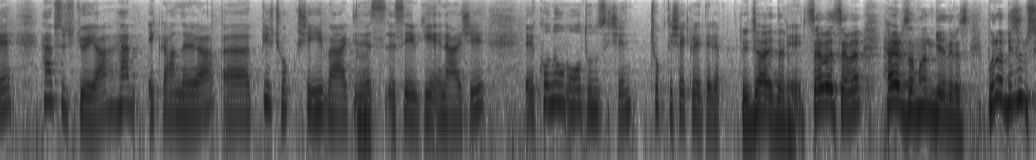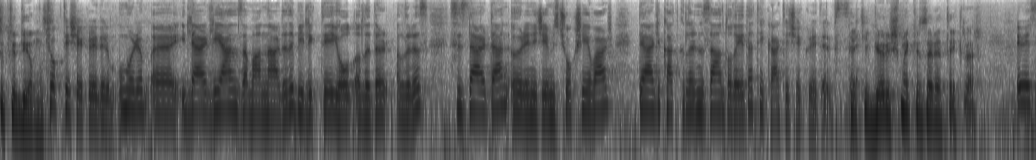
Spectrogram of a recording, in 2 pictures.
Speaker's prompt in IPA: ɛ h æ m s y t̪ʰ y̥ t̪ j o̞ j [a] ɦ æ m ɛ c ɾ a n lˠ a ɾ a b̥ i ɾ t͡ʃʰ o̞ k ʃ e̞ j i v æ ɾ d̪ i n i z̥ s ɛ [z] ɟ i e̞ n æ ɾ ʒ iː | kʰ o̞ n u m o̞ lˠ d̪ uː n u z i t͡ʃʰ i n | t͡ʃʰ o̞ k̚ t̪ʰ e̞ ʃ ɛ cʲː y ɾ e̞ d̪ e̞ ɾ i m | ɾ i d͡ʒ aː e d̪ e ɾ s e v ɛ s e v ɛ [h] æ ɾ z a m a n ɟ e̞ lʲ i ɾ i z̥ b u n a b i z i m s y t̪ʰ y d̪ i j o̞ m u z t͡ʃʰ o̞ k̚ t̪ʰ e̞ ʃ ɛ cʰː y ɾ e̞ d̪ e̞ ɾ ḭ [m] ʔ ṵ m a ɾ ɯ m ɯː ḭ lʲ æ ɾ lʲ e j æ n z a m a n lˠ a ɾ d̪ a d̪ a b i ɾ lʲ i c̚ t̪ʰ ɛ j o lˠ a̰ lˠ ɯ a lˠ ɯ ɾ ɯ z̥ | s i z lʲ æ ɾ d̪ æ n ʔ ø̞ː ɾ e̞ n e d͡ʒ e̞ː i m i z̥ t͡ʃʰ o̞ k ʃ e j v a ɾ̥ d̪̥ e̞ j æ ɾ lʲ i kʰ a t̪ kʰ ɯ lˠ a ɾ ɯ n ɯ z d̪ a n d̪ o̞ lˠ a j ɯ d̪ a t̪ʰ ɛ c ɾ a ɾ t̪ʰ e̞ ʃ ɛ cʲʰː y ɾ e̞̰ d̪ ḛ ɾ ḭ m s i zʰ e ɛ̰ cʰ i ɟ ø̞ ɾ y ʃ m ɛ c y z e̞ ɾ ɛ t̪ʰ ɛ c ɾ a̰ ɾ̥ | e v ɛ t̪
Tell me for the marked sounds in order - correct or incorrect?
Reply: correct, incorrect, correct, correct

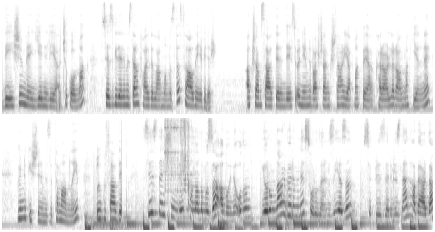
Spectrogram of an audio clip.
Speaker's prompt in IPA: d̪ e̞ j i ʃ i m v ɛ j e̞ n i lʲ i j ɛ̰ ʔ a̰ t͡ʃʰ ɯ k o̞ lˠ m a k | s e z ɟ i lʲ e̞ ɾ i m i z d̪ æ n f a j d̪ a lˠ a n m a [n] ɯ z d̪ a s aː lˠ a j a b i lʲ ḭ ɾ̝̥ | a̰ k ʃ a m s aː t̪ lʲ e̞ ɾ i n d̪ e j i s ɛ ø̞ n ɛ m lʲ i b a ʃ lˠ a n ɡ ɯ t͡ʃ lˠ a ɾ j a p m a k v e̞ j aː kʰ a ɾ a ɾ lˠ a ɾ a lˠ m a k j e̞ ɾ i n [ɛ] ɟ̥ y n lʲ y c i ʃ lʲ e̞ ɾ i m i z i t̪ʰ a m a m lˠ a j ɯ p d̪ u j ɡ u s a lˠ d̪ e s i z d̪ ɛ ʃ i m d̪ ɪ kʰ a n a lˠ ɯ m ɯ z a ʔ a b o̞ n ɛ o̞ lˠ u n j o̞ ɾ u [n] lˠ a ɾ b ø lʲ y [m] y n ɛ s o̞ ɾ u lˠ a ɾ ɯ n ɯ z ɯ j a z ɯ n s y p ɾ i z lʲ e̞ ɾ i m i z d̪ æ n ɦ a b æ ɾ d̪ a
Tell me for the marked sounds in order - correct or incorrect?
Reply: incorrect, correct, incorrect, correct

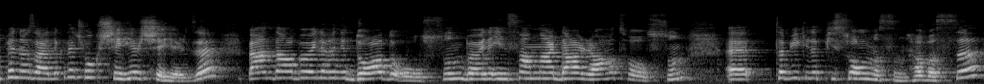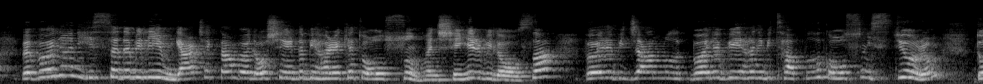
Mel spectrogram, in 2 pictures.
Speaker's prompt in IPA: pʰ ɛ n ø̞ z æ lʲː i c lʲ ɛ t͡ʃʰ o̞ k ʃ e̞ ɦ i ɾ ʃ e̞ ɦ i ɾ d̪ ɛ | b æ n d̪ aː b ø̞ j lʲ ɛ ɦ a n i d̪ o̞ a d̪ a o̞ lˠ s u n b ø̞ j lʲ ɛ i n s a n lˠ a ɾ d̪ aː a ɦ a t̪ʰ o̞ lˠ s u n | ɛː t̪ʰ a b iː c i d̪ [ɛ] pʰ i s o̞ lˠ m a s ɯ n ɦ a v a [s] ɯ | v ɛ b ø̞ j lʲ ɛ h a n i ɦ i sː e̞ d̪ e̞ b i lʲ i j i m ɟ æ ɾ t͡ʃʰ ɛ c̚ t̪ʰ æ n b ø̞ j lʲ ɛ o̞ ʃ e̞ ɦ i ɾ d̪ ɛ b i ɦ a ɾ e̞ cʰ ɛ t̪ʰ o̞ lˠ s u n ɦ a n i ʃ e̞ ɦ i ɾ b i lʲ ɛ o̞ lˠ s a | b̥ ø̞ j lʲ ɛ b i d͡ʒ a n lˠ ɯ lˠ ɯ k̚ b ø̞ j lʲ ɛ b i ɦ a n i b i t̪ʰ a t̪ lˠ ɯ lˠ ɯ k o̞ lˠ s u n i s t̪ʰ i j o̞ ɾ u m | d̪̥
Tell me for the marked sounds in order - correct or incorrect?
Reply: correct, correct

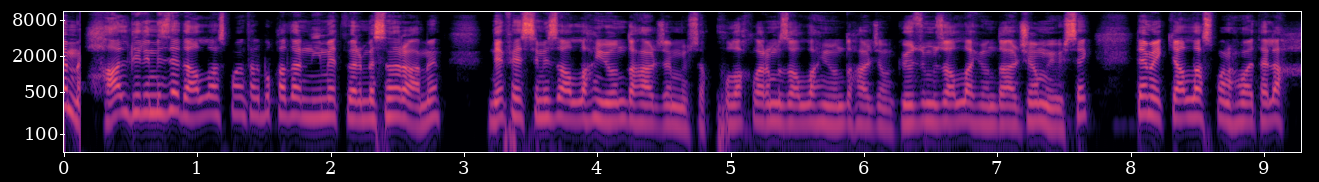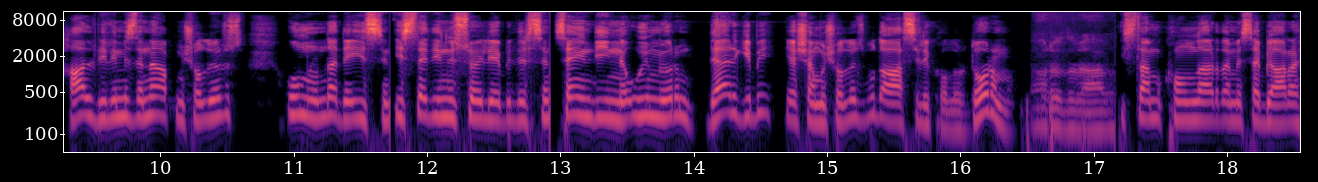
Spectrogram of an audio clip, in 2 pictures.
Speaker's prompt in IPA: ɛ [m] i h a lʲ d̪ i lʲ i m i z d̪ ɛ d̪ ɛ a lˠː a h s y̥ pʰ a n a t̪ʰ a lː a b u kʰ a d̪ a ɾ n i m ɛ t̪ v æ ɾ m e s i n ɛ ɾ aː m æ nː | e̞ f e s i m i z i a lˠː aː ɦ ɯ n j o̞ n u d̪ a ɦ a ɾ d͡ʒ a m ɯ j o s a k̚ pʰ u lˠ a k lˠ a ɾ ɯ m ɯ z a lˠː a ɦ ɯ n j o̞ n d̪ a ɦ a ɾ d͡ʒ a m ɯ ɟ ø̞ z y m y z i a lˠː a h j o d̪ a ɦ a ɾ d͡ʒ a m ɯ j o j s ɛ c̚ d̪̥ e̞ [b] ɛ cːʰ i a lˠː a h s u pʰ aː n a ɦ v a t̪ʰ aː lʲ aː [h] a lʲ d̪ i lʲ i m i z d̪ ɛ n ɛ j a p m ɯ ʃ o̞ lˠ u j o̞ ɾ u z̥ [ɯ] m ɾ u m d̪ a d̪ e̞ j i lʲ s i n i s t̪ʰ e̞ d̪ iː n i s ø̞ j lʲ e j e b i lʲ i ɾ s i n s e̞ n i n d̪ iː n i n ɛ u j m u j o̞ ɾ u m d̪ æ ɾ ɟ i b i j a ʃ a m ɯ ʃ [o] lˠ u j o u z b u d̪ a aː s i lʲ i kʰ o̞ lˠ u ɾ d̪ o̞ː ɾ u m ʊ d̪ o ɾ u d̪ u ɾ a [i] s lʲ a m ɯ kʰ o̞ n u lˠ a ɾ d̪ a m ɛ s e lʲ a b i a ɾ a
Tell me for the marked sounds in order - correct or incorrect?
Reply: correct, incorrect, correct, incorrect, correct, correct

